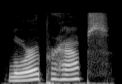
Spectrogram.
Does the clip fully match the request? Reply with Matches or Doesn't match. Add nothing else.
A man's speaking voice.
Doesn't match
